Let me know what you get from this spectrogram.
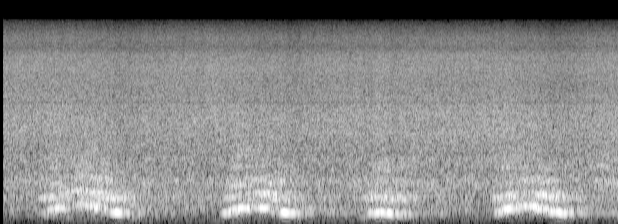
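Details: A lion at Memphis Zoo gives deep, throaty grunting roars, each lasting about a second and repeated roughly every one and a half seconds.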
